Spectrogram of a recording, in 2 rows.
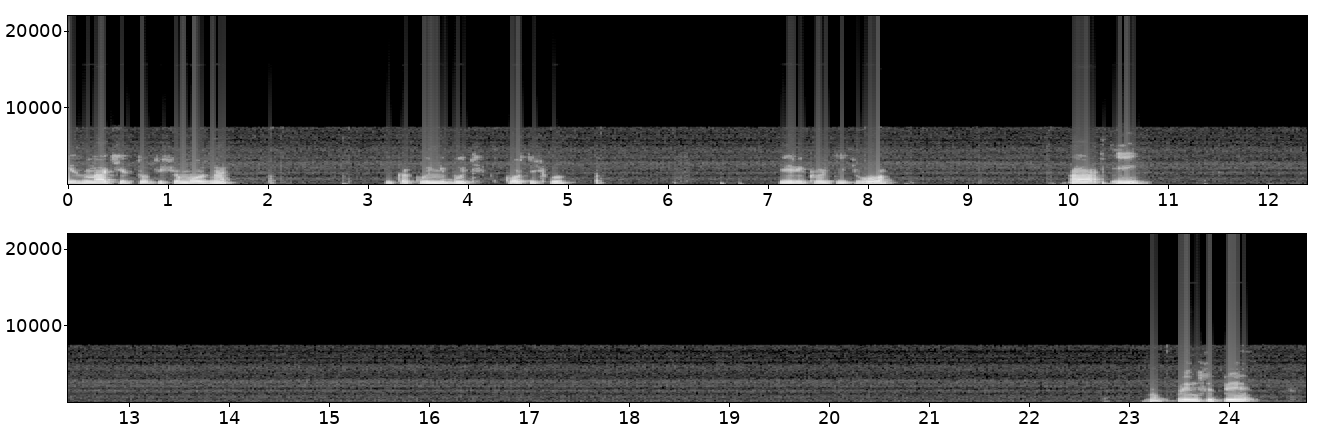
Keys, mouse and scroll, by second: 2.3 click, 3.0-4.4 middle drag, 5.5 middle click, 6.7 r, 8.7 middle click, 9.9 a, 10.5 i, 11.5-24.3 drag, 24.3 middle click.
